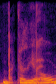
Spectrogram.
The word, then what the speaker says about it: bacalhau: Donc, on va parler du bacalao à Brasse. C'est bien prononcé, là, ça c'est le L est mouillé, c'est liao. – Bacalhau.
